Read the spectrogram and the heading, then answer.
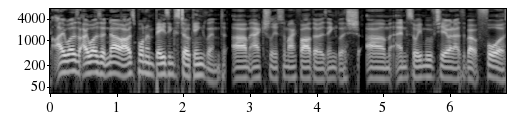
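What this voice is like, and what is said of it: Mixed American and British accent. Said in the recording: “you did seem to have some sort of an accent ... I have this kind of pseudo accent that is kind of American, kind of British at the same time”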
